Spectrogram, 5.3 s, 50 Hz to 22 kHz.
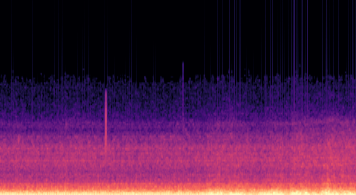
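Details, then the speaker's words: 2011 BMW 1 Series E87 LCI diesel with air mass and glow-plug fault codes, idling: steady for about three seconds, then falters and cuts out, restarting straight away; engine stalling at idle, owner suspects a sticking or dirty EGR valve. "Oh, there we go, look. Ah, it's cut out. It's cut out. We have got the issue. Now for me, that sounds like the EGR, or it felt like the EGR valve, and then we go for a restart and it fires straight back up again."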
